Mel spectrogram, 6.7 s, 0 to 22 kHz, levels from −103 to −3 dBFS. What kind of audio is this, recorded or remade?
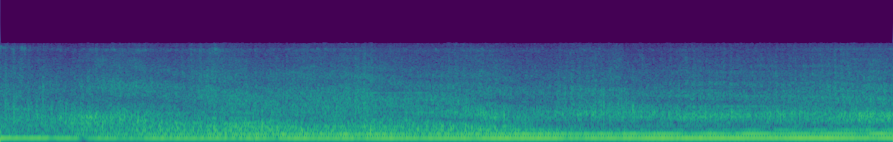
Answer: recorded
